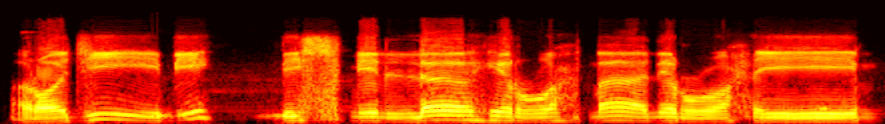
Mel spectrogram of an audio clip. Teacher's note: Dekat rajim tu, dekat mi tu terus sambung.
